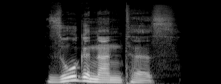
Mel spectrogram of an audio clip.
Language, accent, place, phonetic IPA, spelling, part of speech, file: German, Germany, Berlin, [ˈzoːɡəˌnantəs], sogenanntes, adjective, De-sogenanntes.ogg
- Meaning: strong/mixed nominative/accusative neuter singular of sogenannt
